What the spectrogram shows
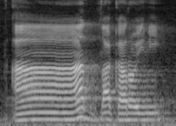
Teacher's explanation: Kalau ibdal itu hamzah yang kedua itu dibunyikan dengan bunyi alif, sehingga dengan hamzah yang sebelumnya itu menjadi bacaan mat, menjadi bacaan panjang.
